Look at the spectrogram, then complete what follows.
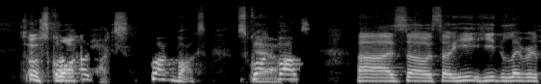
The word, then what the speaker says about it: Squawk Box: Oh, Squawk Box.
